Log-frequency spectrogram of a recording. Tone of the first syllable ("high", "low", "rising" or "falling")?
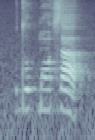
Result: high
